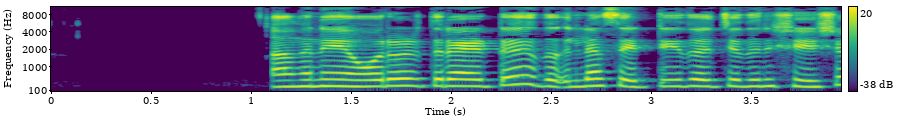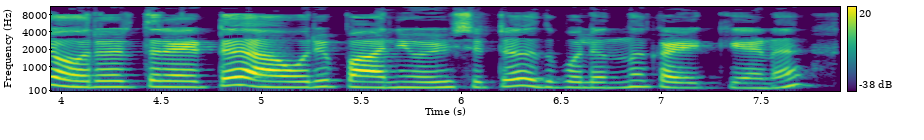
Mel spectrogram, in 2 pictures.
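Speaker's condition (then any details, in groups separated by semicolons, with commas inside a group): No condition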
